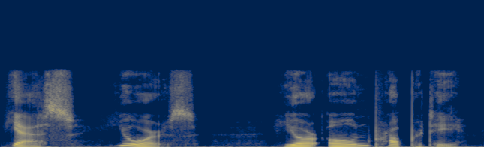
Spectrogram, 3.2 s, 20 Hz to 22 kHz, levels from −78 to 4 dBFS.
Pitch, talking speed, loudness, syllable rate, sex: 205 Hz, 75 wpm, -18 LUFS, 2.9 syllables/s, female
